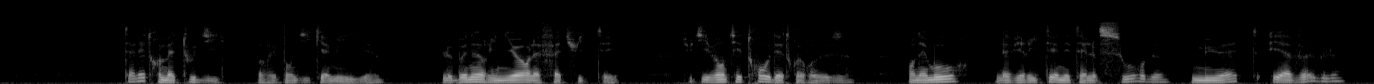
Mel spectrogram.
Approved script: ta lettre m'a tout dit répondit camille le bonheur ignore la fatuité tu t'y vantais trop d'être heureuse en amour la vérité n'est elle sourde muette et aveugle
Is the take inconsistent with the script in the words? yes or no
no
